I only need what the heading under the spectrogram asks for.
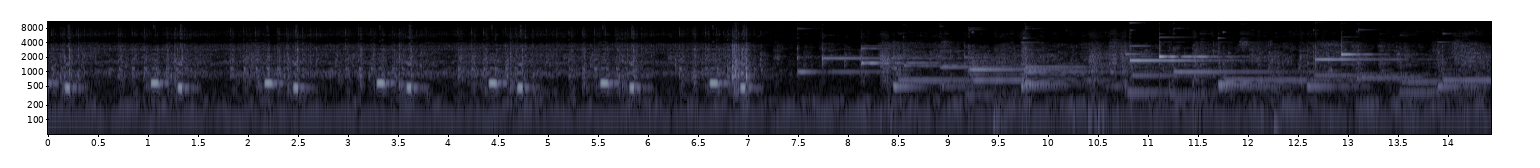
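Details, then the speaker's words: Cuckoo clock after fix (high-note wire reattached, 8-point star wheel freed from movement): steady ticking, two-note cuckoo calls at even unhurried pace; strike normal. "And second of all, the 8-point star wheel was touching the movement. So I backed off the movement, and now you can hear it cuckoo."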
